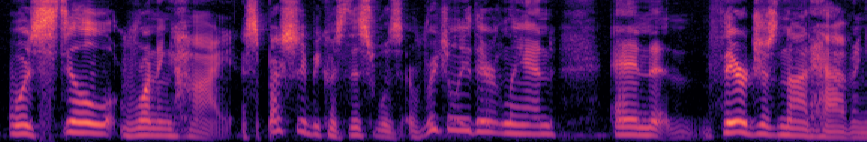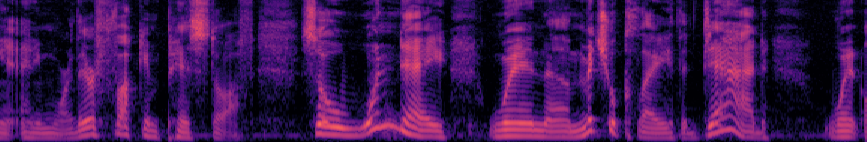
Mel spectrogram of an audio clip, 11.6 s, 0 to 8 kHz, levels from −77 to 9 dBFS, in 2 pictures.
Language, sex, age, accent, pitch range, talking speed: English, male, 30-49, American, 120-160 Hz, 165 wpm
